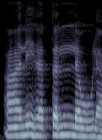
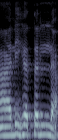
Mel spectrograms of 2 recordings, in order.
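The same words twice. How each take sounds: First: ആലിഹത്തല്ലൗല chanted very slowly, the tanween merged into the lam; very slow, merged Quranic recitation; slow tajweed recitation. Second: Said in the usual way. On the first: Shown as a demonstration. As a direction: draw ആലിഹത്തല്ലൗല out slowly, joining തല്ല into ലൗല. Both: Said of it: "അപ്പോൾ നമ്മൾ പാരായണം ചെയ്യണമെങ്കിൽ".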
